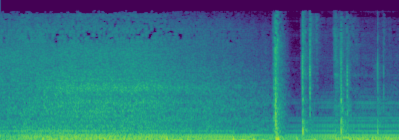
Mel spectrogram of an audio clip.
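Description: A car's steady engine rumble fills the first few seconds as the driver returns home, then a handful of sharp mechanical clicks and thunks follow as the car is parked and settles, with no one talking.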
